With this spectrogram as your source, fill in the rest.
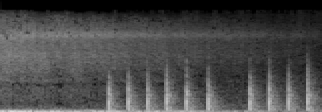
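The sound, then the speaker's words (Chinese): Knocking on a door, heard as ten sharp raps in two quick bursts, first six and then four, over a faint steady hiss. “这谁呀？没事老敲门。”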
